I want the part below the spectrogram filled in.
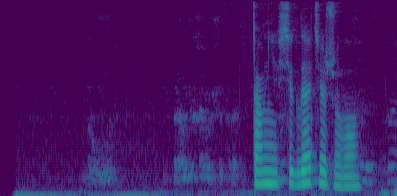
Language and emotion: Russian, sad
